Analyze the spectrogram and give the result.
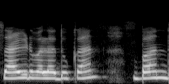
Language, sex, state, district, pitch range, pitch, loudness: Hindi, female, Jharkhand, Garhwa, 285-300 Hz, 290 Hz, -13 LUFS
